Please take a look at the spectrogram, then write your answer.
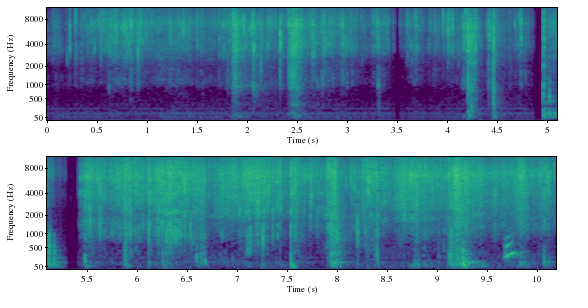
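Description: Candle packaging being cut and pulled open: loud, close crinkling, crunching and tearing of wrapping in irregular bursts, with a brief pause partway through.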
